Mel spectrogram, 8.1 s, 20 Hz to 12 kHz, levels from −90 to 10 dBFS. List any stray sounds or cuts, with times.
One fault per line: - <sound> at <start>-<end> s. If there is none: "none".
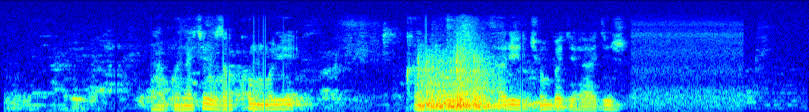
none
